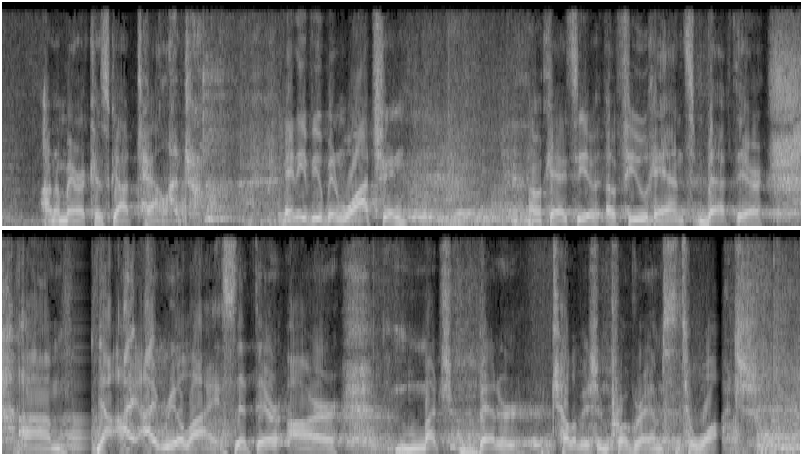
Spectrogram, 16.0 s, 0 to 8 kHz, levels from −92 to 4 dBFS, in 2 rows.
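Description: A stretch of network interruption from 8.72 to 8.90 s is likely a long network dropout. About 160 ms of audio never arrived, and the receiver covered the whole gap by extending the last sound it had. The gap sounds like a held, fading buzz or hiss rather than silence. When the signal returns it has jumped ahead, skipping the lost portion. Near the end, from 15.12 to 15.20 s, a burst of packet loss removed about 60 ms in a row. The receiver again continued the preceding sound and let it fade, giving a brief smeared tail before the audio resumes slightly further on with that slice missing. Both gaps sit on audio carried over a call path using the G.722 codec, which is why nothing above 8 kHz is present.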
